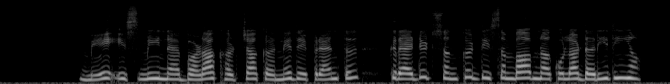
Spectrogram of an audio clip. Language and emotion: Dogri, fearful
